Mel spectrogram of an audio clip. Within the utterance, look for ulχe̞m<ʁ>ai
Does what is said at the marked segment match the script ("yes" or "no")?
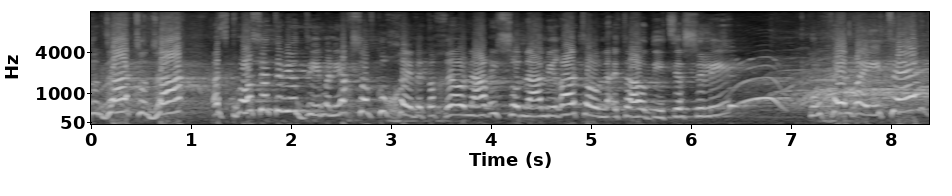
yes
